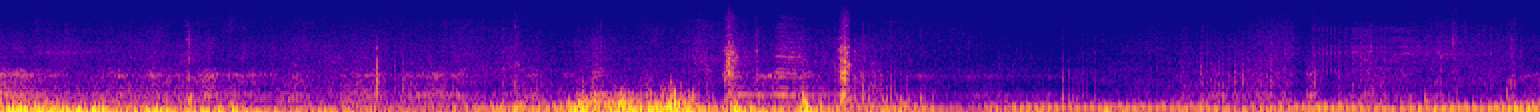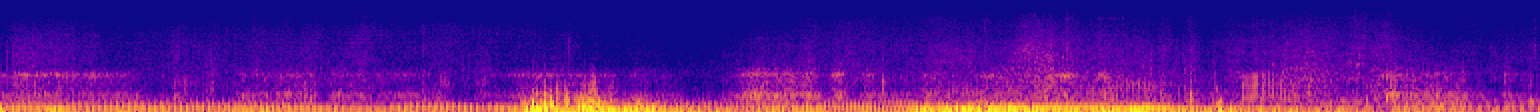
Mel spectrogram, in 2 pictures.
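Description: Gloved hands scoop and scrape at loose sand.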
